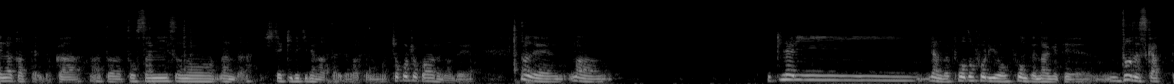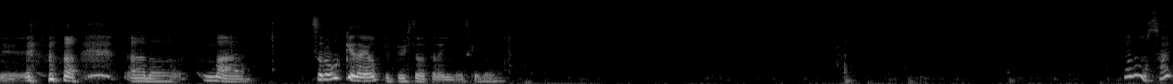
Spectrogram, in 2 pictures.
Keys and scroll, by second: 3.2 ctrl+z.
